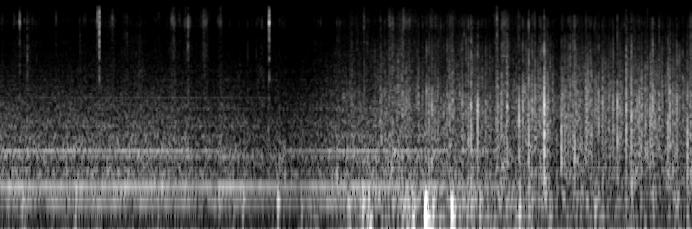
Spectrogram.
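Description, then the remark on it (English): Steady rain patters on hard surfaces, a dense crackle of drops with occasional louder splats and a low, constant hum underneath; no one speaks. “When we get rain like this, we get a break, and it's not just a physical break, but it's a mental break too, because we're always checking the trees for water because they all dry out at different times, so it's something that's always on your mind.”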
